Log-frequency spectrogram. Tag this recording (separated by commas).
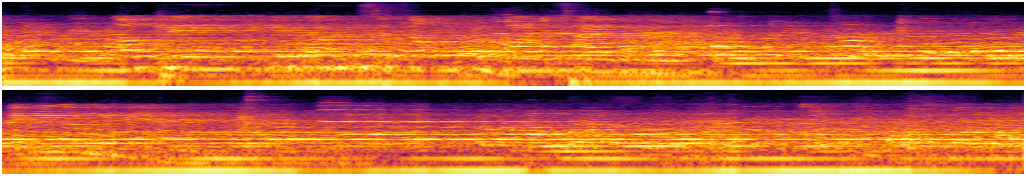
Music, Speech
